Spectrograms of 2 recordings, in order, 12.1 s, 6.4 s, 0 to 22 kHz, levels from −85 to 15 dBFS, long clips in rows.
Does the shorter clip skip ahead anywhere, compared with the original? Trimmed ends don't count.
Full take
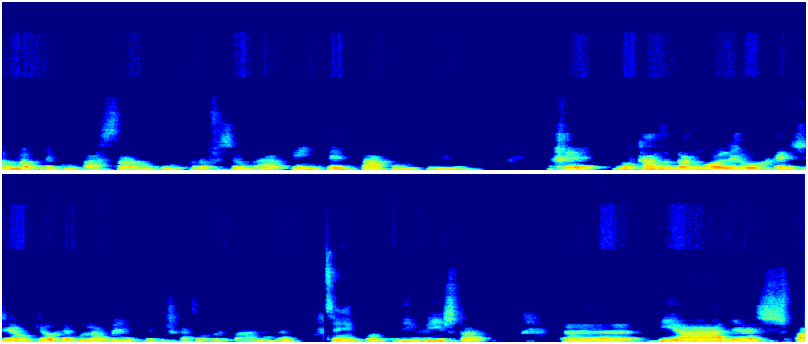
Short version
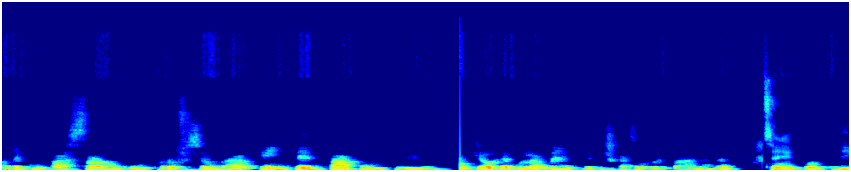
yes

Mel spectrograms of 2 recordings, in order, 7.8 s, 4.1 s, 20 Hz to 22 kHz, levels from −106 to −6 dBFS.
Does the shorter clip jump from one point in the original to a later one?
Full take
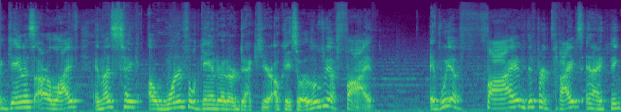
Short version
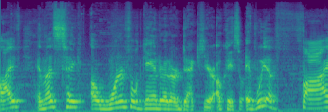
yes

